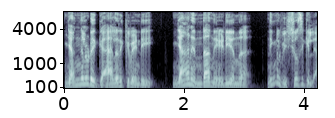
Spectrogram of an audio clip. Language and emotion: Malayalam, surprised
